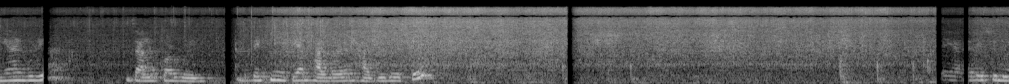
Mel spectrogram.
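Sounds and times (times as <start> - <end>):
paste sizzling in hot oil: 2.1 - 10.0
spatula stirring: 2.9 - 9.4.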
